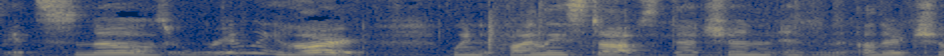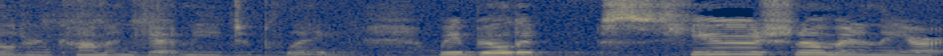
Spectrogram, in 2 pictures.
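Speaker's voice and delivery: put-on lively read-aloud for kids; story time reading. A narrator's reading. Librarian reading a picture book to children, lively. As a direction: read it brightly to a young audience.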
